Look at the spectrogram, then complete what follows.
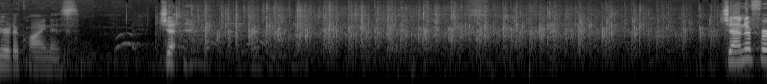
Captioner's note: applause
